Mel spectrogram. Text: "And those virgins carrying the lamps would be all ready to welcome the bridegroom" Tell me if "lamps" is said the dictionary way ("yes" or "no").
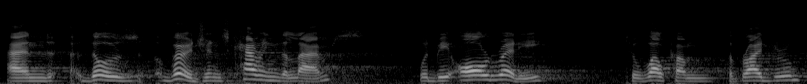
yes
